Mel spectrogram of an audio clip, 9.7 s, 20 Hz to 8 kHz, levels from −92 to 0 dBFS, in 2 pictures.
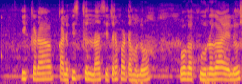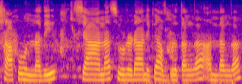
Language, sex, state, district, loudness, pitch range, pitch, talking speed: Telugu, female, Andhra Pradesh, Sri Satya Sai, -15 LUFS, 185-215 Hz, 195 Hz, 70 wpm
